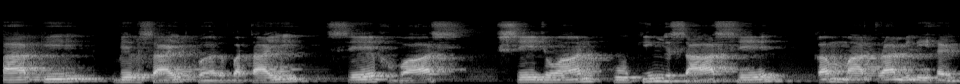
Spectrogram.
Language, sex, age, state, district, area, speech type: Hindi, male, 45-60, Uttar Pradesh, Prayagraj, rural, read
